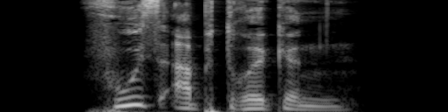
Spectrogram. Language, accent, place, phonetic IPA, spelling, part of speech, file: German, Germany, Berlin, [ˈfuːsˌʔapdʁʏkn̩], Fußabdrücken, noun, De-Fußabdrücken.ogg
- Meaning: dative plural of Fußabdruck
